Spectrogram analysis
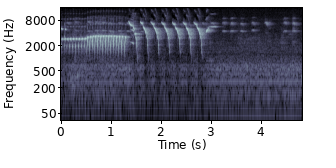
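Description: A canary sings a fast buzzy trill, then six sweeping downslurred notes about every quarter second, ending in softer high twitters.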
